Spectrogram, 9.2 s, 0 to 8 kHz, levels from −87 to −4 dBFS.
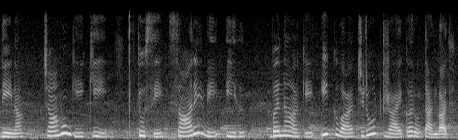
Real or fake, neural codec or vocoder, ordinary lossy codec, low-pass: real; none; none; 7.2 kHz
